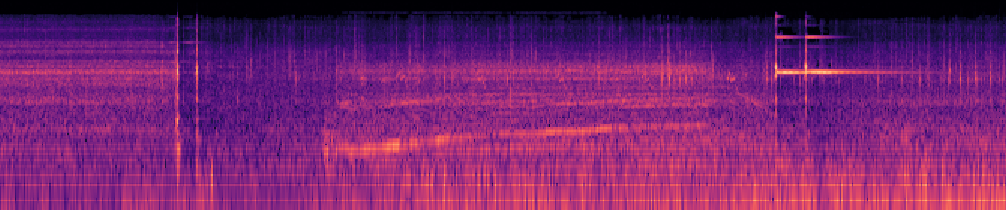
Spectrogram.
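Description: Wind rumbles against a microphone outdoors.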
